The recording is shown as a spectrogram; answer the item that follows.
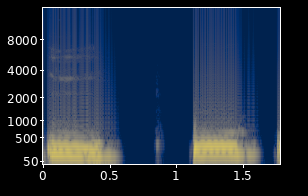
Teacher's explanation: ई के उच्चारण करने में मुख क्या होगा सबसे कम खुलता है ई उ उ बोलेंगे तब भी बिल्कुल ही कम खुलेगा ठीक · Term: समृद्ध स्वर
